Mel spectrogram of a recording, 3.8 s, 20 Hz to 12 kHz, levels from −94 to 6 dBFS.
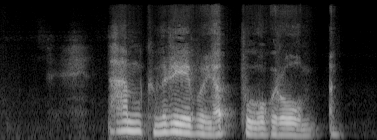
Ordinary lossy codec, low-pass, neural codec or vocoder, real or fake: AAC, 48 kbps; 10.8 kHz; codec, 16 kHz in and 24 kHz out, 0.6 kbps, FocalCodec, streaming, 2048 codes; fake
